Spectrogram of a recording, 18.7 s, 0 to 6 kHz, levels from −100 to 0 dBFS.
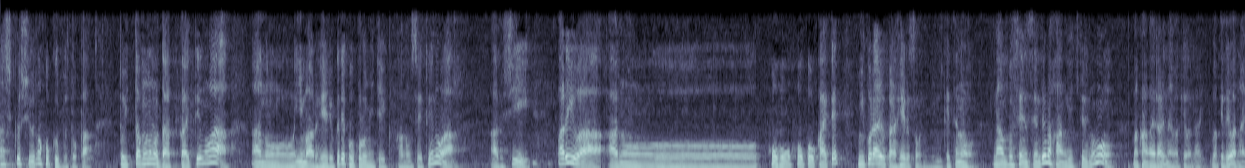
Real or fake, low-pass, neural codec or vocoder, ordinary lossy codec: fake; 5.4 kHz; codec, 16 kHz, 8 kbps, FreqCodec, smaller model; none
